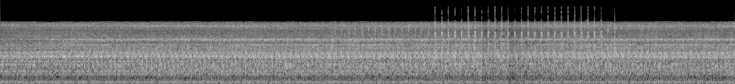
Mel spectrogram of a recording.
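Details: 1995 Ford Ranger 3.0L V6 with heavy vibrations and a strong gas smell: uneven idle stumbling about three times a second over a hissy background. Rough running; a misfire is suspected and plug wires are being checked.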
